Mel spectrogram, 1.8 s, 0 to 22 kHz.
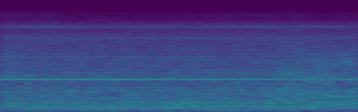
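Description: Steady, low broadband roar of an Emirates Airbus A380 airliner, a continuous distant engine rumble holding even throughout with no voices.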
